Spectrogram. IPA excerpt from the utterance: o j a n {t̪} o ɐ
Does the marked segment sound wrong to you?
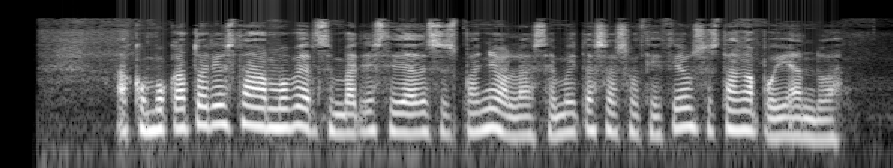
yes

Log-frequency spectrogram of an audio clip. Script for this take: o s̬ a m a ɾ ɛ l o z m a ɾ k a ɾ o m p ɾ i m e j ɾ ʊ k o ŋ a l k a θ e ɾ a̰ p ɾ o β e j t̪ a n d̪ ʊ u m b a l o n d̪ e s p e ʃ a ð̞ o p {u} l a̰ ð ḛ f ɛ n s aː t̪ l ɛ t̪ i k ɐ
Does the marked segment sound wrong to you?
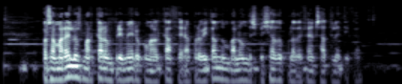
yes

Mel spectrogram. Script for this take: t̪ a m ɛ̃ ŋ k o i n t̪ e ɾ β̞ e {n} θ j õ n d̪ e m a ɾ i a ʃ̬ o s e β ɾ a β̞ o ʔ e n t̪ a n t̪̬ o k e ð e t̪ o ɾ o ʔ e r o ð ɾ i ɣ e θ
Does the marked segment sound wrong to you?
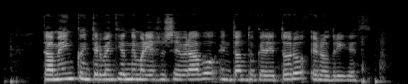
no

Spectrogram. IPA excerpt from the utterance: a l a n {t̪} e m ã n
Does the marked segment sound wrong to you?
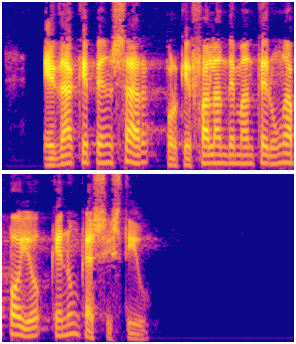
yes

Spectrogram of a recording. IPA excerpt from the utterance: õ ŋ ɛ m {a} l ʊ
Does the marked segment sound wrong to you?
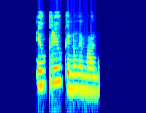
no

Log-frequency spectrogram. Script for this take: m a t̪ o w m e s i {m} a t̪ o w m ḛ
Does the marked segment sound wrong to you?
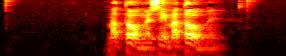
no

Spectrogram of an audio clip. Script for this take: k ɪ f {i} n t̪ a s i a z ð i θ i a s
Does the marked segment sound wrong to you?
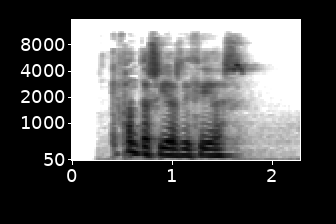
yes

